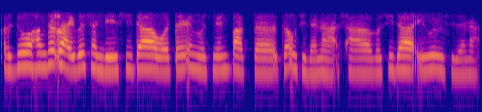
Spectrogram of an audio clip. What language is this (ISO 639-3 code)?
mni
